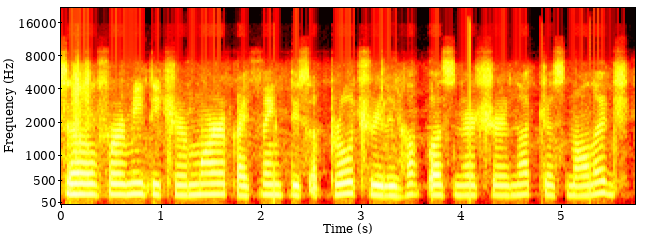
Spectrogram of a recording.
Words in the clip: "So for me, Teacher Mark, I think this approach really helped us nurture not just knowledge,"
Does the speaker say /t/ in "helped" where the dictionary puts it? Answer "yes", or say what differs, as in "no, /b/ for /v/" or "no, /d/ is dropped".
no, /t/ is dropped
